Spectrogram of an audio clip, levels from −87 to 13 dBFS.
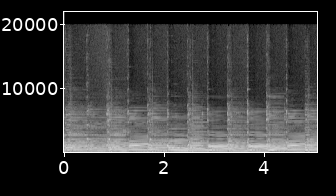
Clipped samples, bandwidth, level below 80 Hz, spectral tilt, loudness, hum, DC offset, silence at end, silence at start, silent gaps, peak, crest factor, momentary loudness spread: under 0.1%; over 20 kHz; -36 dBFS; -4 dB/octave; -10 LUFS; none; under 0.1%; 0 s; 0 s; none; 0 dBFS; 10 dB; 3 LU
